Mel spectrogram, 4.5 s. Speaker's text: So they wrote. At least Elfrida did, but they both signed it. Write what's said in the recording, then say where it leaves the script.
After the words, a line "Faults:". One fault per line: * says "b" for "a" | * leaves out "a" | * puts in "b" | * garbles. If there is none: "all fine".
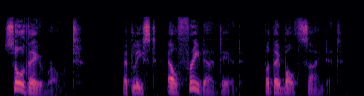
So they wrote. At least Elfrida did, but they both signed it.
Faults:
all fine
